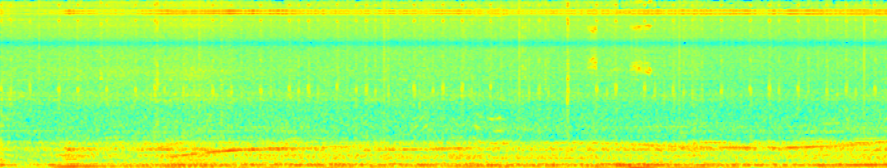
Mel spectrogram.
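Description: Volkswagen Golf GTI engine heard from inside the cabin, accelerating onto the track: its pitch rises, drops at a gear change around the middle, then rises again over a low road rumble.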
